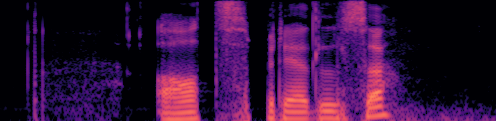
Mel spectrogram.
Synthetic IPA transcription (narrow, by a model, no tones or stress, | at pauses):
ʔɑːt̪sbɾeːd̪l̩sə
